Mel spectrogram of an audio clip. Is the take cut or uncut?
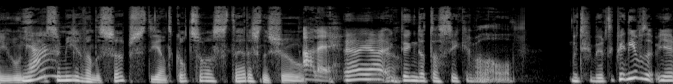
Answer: uncut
